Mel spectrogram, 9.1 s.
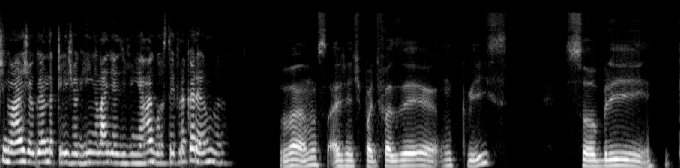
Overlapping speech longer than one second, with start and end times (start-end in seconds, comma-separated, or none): none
